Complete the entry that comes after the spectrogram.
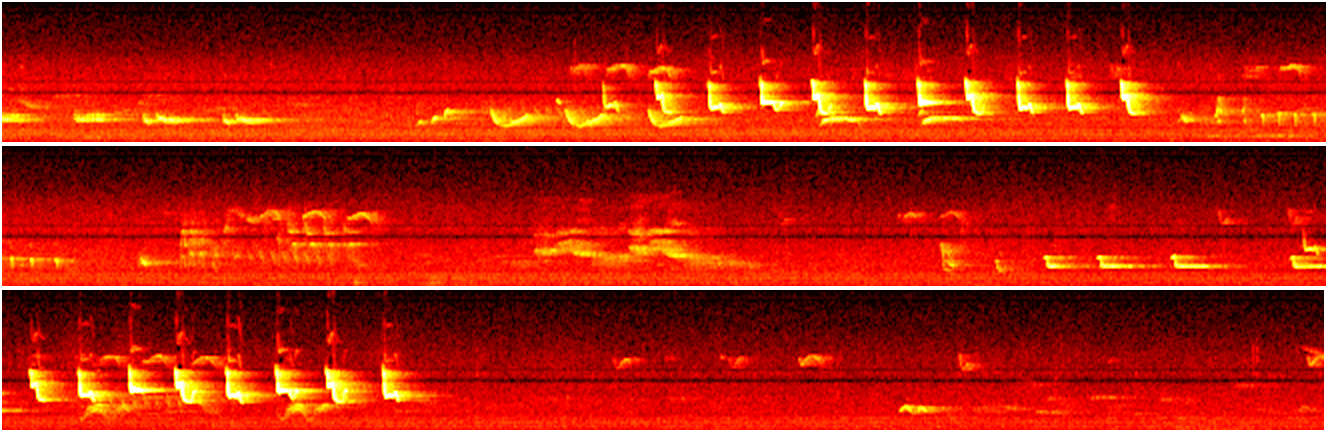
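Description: A songbird singing two long phrases of loud, quickly repeated high notes, the second about twelve seconds after the first, with a few shorter calls between, over a steady background hiss.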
